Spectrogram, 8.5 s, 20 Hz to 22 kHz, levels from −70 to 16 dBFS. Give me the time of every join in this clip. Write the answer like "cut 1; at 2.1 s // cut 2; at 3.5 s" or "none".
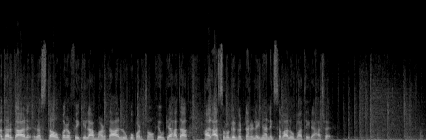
cut 1; at 2.1 s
